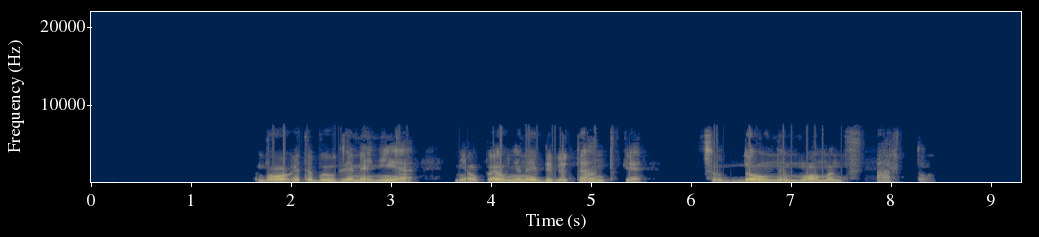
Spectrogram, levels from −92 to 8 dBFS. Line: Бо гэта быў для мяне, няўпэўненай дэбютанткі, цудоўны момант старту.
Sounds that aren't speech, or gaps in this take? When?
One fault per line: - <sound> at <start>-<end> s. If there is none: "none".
- dropout at 7.7-7.9 s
